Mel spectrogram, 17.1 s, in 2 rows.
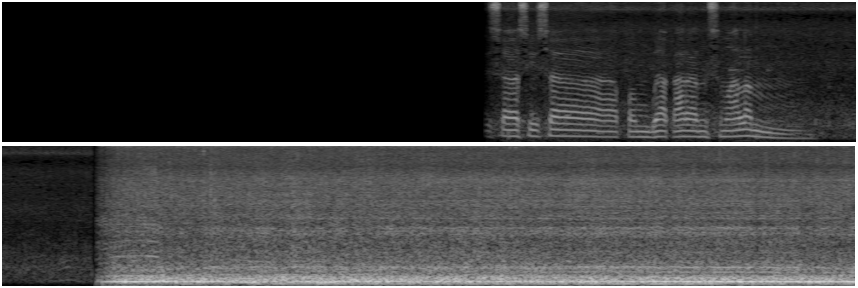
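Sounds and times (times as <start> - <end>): car engine droning while driving: 9.5 - 17.0.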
